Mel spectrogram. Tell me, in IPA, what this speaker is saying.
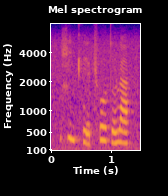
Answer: ɕi˥˨n kʰḛ˨˩ɪ̯ʈ͡ʂʰo˦ʊ̯ t̪ɤ˨˦ɻä˧

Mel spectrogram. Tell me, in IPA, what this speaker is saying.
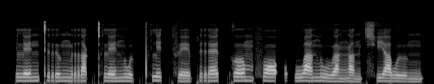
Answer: le˦˥n trɯ˧ŋ ra˦˥k̚pʰle˦˥n wɯ˨˩k̚pʰli˦˥t̚feː˩˦ prɛː˦˥t̚kɤː˥˩mfɔ˥˩ʔ | wa˦˥nwu˨˩a̯ ŋa˨˩nt͡ɕʰi˧a̯ wɯ˨˩ŋ

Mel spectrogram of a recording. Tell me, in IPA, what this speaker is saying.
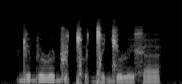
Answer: ɖe˦bø˦ ɭø˦ɖ͡ʐʉ˦ǀʰɵ˨ɡ͡ǀe˦ d͡ʑɵ˨ɭe˨ xæ˦

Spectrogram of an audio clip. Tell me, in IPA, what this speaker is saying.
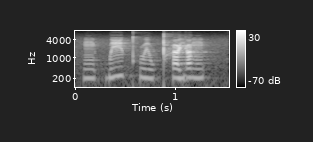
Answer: ŋɐ˨k̚wiː˥kʷʰiː˨˩w kʰɐ˨˧jɐ˨˧ŋ

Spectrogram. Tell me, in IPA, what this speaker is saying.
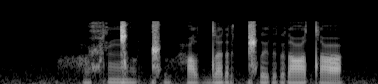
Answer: hɔ̤ħ ŋ͡ǀɔ̤ǁṳhal dˤɯrǁɯ rɔtˤu

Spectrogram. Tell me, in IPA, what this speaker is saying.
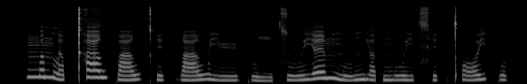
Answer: mɐ˥mlɐ˨p̚kʰaː˥w paː˨˥wkʰɪ˨˥k̚waː˨˥w jyː˨kʷiː˨˩ t͡suː˨˥jɛː˥mn̪uː˨˥ŋjɐ˧t̚ muː˧jt͡sʰɪ˧k̚ t̪ʰɔː˨˥j pʊ˧k̚

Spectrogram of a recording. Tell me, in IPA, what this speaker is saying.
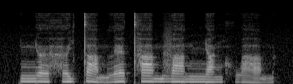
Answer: ɲəː˨˩hə˨˦jt̪a˧˩mlɛ˧ t̪ʰa˧m va˧nɲa˧ŋ hwa˧˩˨m

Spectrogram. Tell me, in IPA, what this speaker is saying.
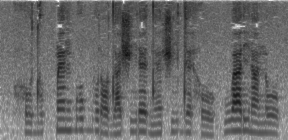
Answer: ho˧do˧ k͡pɛ̃˦ɡ͡bo˦ bo˦˨ɾɔ˨da˧ ʃi˦ɾɛ˦˨ dɛ̃˧ʃi˦ dɛ˧ho˨ | wa˦ ɾi˧ɾã˦no˦˨

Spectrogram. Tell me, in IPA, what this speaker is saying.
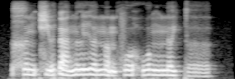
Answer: xə˧nt͡ɕɨ̰˧˥ ɗa˨˦nli˧ə̯ nɔ̰˧˨nfo˧hwo˧ŋnə˧j t̪ə̤ː˨˩

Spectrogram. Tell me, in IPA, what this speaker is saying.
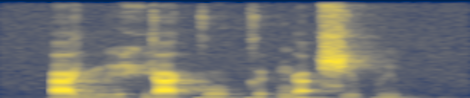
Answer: a˥˧jmi˦hja˦ ko˨˩ kə˨t̚ŋa˨ʔ ɕi˧pi˨p̚

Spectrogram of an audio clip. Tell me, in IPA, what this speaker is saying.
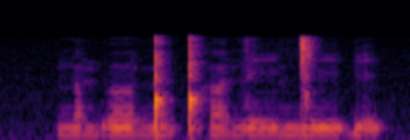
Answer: nɐ̃mbɵː ŋ͡ǃẽǃʰɐ̃ːnziː ŋ͡ǀiː ɠi

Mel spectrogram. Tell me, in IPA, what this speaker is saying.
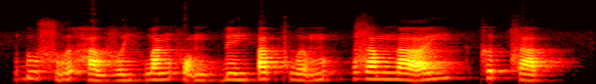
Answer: ɗu˨˦sṵ˧˥ə̯ ha˧˩wvə˨˩j hwa˨˦ŋfɔ̰˧˨nə˨˩t̚ ɗe˧j ʔa˦˥t̚kwə̰˧˥m | za˧mna̰ː˧˥j | kə˦˥t̚sa˨˩t̚

